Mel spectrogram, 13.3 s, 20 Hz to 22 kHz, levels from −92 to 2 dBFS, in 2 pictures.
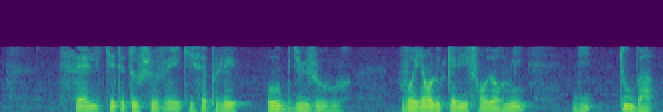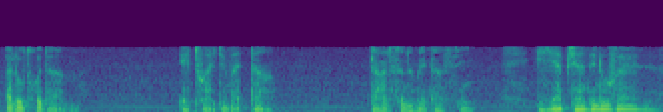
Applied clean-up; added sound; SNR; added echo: none; none; none; none.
